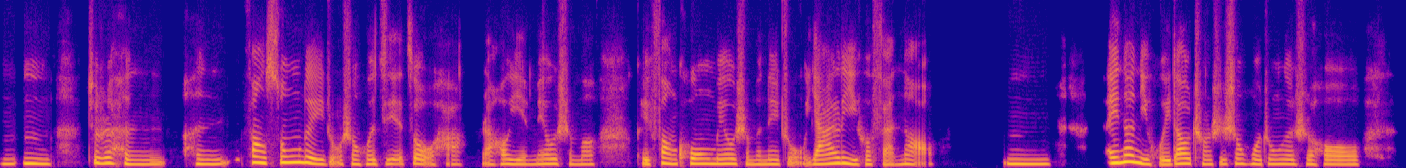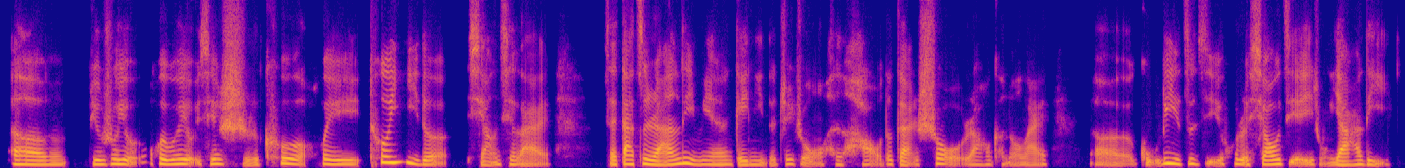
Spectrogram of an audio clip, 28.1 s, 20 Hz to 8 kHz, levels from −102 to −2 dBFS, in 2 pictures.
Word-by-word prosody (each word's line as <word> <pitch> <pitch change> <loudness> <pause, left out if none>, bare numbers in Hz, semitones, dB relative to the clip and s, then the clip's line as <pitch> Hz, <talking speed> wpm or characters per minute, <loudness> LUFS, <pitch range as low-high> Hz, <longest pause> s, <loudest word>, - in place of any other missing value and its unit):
嗯 225 0 -4
嗯， 235 -3 +3 0.4
就 - - +2
是 265 +1 +5
很 210 -3 -2
很 220 +2 -3 0.2
放 290 -2 +7
松 290 +3 +5
的 275 -4 +7
一 220 - +2
种 - - -5
生 215 -2 -2
活 215 +1 -1
节 215 +1 -4
奏 225 -5 0
哈， 205 +1 -7 0.2
然 - - -4
后 220 +2 -1
也 210 -1 -1
没 205 +1 -5
有 225 0 +1
什 220 -1 -6
么 205 +1 -5 0.4
可 - - -1
以 - - +2
放 250 -4 +2
空， 235 -1 +2
没 225 - +2
有 230 0 +3
什 225 - -3
么 205 +1 -3
那 210 +1 -1
种 265 +6 -6
压 220 +3 +3
力 255 -5 +4
和 205 0 -3
烦 195 0 -5
恼。 215 -2 -3 0.7
嗯， 220 -1 +1 0.6
诶， 270 +1 +9
那 320 +2 +9
你 250 -6 +6
回 195 -2 +1
到 235 +2 +5
城 210 -2 -4
市 215 - -5
生 230 0 -3
活 215 -2 0
中 220 +1 -3
的 215 - -1
时 210 - -4
候， 100 - -1 0.5
呃， 195 0 +2 0.2
比 205 - -1
如 200 - 0
说 220 +1 +1
有 215 -2 +2
会 225 -4 +3
不 205 - +2
会 220 +1 +4
有 220 - +2
一 - - -5
些 225 -1 0
时 90 - -2
刻， 235 - 0
会 205 -2 +1
特 295 -2 +3
意 285 -5 +3
地 195 -1 -1 0.2
想 445 - -4
起 - - -4
来 - - -4 0.5
在 - - +1
大 - - +4
自 220 -1 +3
然 195 +3 +3
里 255 -2 +4
面 195 0 -3
给 180 - 0
你 190 0 -4
的 - - -8
这 215 - -5
种 - - -6
很 190 - -8
好 - - -6
的 205 - -5
感 185 0 -1
受， 230 +3 -2
然 190 - -6
后 195 - -8
可 - - -13
能 95 0 -9
来， 90 -1 -6 0.5
呃， - - -6
鼓 - - -6
励 245 -2 +5
自 230 +2 -2
己 200 - -7
或 220 - -5
者 - - +2
消 200 +2 +2
解 215 - -2
一 - - -2
种 - - -10
压 185 +1 +2
力？ 195 -1 -4
215 Hz, 225 characters per minute, -23 LUFS, 200-230 Hz, 0.7 s, 诶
